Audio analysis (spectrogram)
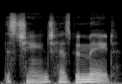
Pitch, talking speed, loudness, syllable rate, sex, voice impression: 110 Hz, 245 wpm, -19 LUFS, 5.6 syllables/s, male, masculine, adult-like, bright, clear, fluent, cool, slightly intellectual, refreshing, friendly, reassuring, kind, light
